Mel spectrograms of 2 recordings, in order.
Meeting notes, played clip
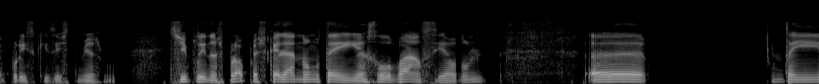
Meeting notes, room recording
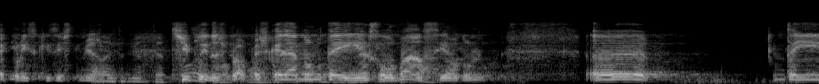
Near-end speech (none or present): present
